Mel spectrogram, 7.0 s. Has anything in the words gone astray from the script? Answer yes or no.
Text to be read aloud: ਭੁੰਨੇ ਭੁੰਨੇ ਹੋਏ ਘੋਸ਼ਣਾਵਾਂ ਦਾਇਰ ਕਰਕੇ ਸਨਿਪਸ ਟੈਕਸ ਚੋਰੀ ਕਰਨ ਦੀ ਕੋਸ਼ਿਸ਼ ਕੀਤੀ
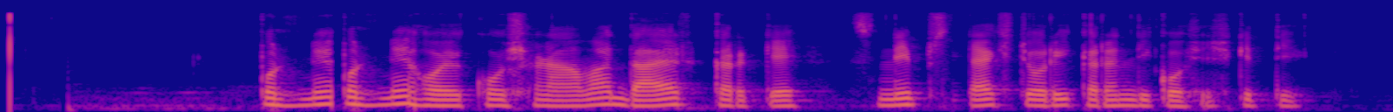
no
